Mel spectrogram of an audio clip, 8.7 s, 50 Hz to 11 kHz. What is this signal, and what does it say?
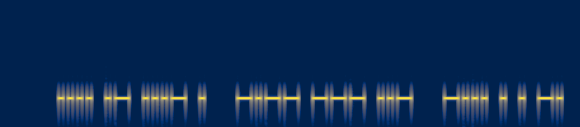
Morse code, heard as a keyed tone, about 17 wpm, 700 Hz. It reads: HAVE YOU BEEN
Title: Sentences from Top 1000 Words - Review Part 4 - 17wpm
